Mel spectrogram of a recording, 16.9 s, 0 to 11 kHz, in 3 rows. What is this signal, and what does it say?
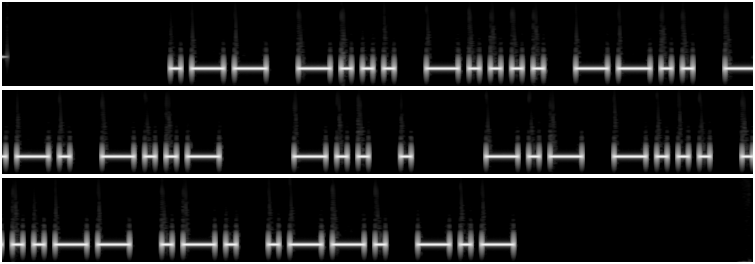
Morse code, heard as a keyed tone, about 15 wpm, 700 Hz. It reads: WB6ZGX DE KB3RPK
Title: USA Callsign DE Callsign 15wpm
